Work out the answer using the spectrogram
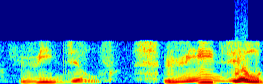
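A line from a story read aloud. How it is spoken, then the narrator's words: Muffled cry. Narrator (Russian): глухо вскрикнул Макферлен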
